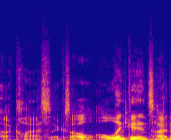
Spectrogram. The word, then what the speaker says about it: clsx: I pronounce it classics.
